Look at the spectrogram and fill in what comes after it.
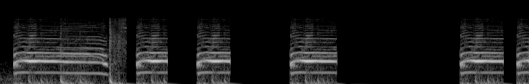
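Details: A very angry desert rain frog gives shrill, tonal squeaks, its war cry, one long and several short, like a squeezed dog toy.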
